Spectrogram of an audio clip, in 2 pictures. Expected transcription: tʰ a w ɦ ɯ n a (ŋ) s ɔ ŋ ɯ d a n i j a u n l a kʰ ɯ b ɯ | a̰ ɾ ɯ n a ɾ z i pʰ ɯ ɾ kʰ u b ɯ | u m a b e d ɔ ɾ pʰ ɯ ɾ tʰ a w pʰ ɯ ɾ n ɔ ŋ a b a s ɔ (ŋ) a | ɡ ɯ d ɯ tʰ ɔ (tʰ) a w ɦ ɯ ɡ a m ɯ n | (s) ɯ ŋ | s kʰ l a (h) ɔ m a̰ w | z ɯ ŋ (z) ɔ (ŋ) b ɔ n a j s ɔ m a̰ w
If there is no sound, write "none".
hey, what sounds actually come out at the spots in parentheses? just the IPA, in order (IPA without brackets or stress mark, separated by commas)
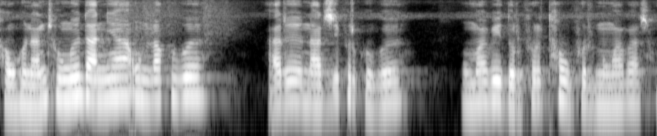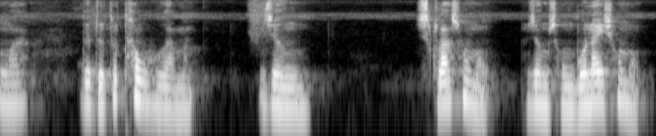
n, ŋ, tʰ, z, s, s, ŋ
